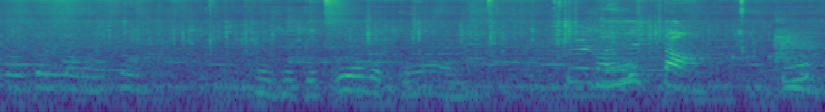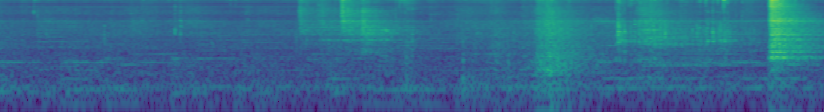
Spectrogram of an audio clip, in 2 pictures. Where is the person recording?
in a cafe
